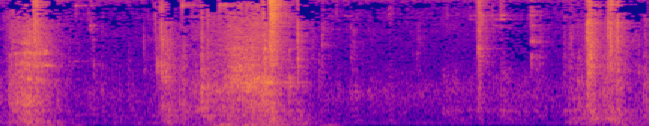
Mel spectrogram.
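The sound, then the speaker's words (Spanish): Several metallic clicks and clanks of padlocks being unlocked and opened on a door, with a broader rattle midway, moderately quiet, no voices. “Abre los candados de la puerta.”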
